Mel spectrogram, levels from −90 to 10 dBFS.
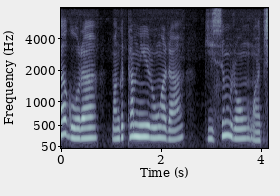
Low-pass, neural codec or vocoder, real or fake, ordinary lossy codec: none; none; real; none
